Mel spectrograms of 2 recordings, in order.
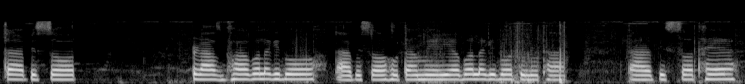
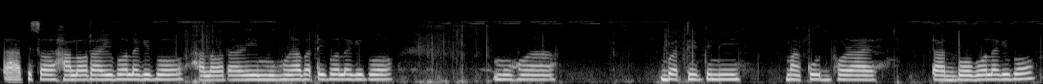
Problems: none marked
